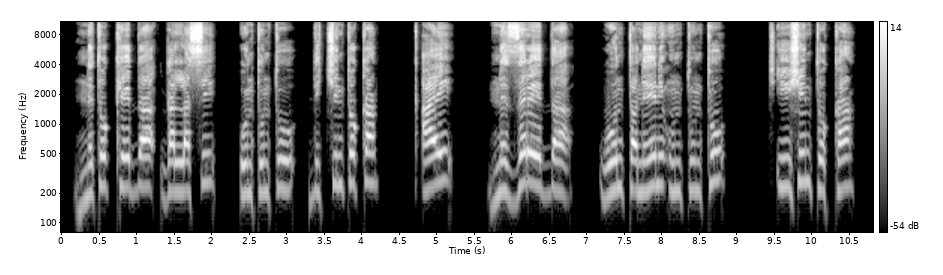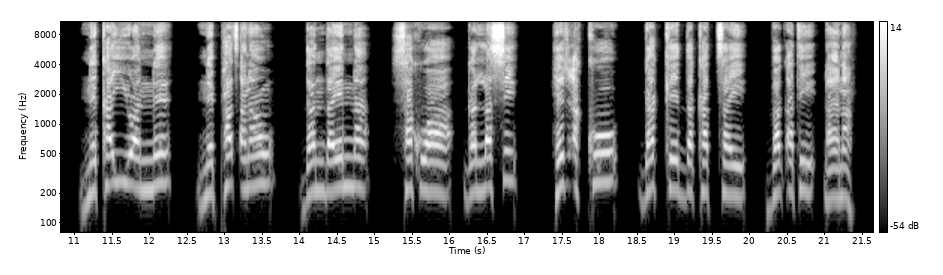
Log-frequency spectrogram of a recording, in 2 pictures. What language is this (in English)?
Dawro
